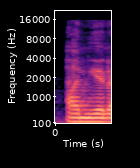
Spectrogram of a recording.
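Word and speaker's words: onion: ശ്രദ്ധിക്കണം അതിന്റെ ഉച്ചാരണം എന്താണ് പ്രൊനൻസിയേഷൻ അനിയൻ ആണ്ട്ടോ ഒനിയൻ അല്ല അനിയൻമടേസ് ഒന്നോ രണ്ടോ ഉള്ളി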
